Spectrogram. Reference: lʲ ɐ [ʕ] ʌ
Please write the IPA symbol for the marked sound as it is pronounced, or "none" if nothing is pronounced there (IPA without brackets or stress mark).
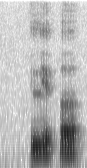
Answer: ʔ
